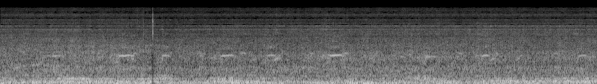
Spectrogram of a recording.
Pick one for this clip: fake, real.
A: fake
